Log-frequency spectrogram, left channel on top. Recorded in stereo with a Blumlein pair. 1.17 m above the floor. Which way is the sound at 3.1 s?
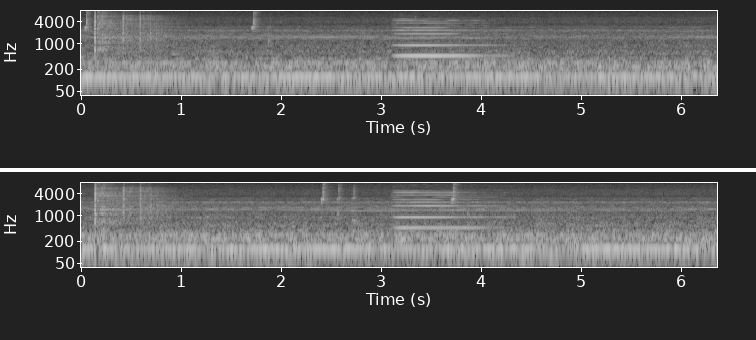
5° right.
